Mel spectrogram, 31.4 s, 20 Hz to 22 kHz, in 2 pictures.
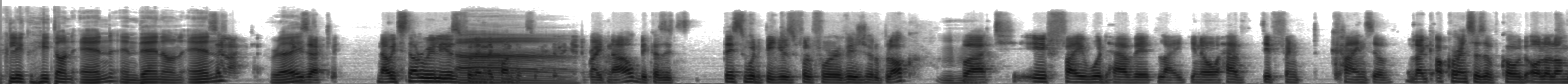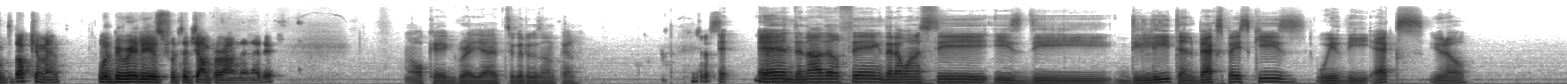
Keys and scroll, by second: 3.2-5.2 typing, 17.5-18.9 typing.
